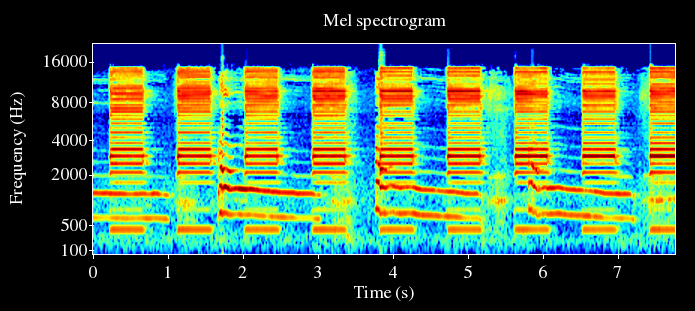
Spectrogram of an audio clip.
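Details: Pet dog howling in response to a car alarm, which it dislikes; long wavering howls glide slowly downward, overlapping the alarm's loud electronic tones that pulse on and off about once a second.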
